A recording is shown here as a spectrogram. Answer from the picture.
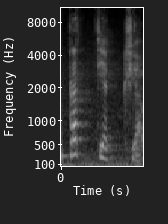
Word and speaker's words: ಪ್ರತ್ಯಕ್ಷ: ತಮ ಮುತ್ತಮಂ ಪ್ರತ್ಯಕ್ಷಾವಗಮನ್ ಧರ್ಮ್ಯಂ ಪ್ರತ್ಯಕ್ಷ ಪ ಮತ್ತೆ ರ ತ ಮತ್ತೆ ಯ ಪ್ರತ್ಯಕ್ಷ ಕ ಮತ್ತೆ ಷ ಷಣ್ಮುಖ ದೀರ್ಘ ಗಮನ್ ಮ ಆದ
